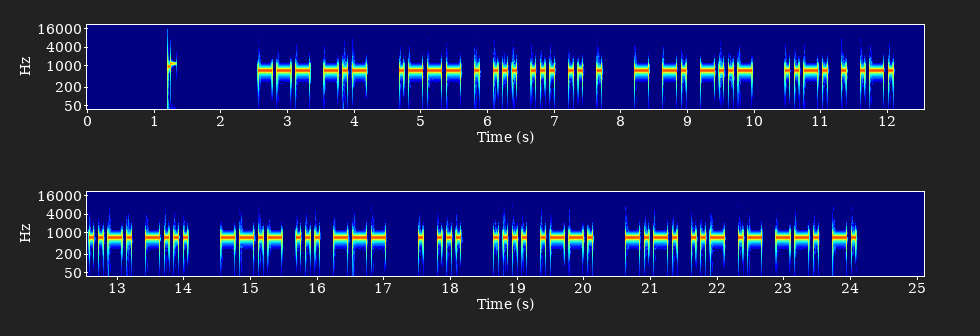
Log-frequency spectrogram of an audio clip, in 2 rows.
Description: Morse code, heard as a keyed tone, about 17 wpm, 700 Hz. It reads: OK JESSIE TNX FER FB QSO ES HP CUAGN
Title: Practice QSO - Exchange 4 - Ending - 17wpm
